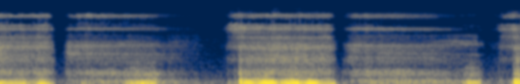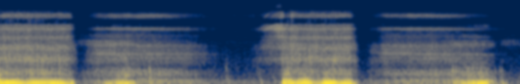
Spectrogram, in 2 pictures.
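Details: Sleeping Pit Bull puppy and senior Mastiff/Pit mix, drooling while they doze, snore in deep, rasping bursts roughly every three seconds, each loud inhalation followed by a quieter, softer breath before the next snore.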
